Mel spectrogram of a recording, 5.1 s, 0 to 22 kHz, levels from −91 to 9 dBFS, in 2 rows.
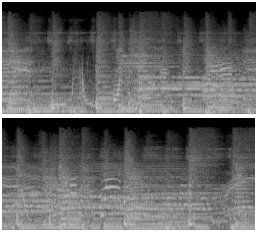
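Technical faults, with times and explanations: No technical faults can be heard in the signal.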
